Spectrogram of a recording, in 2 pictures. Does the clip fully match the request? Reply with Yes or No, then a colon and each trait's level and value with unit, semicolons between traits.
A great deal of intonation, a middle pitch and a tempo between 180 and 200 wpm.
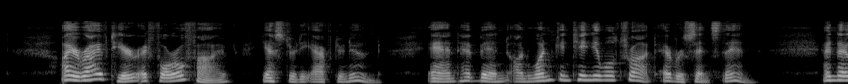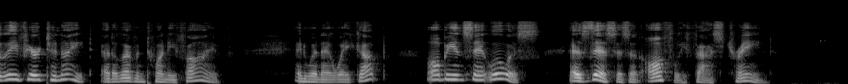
No: wide, 8.0 semitones; medium, 155 Hz; average, 145 wpm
